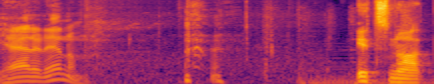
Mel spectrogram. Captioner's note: chuckles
